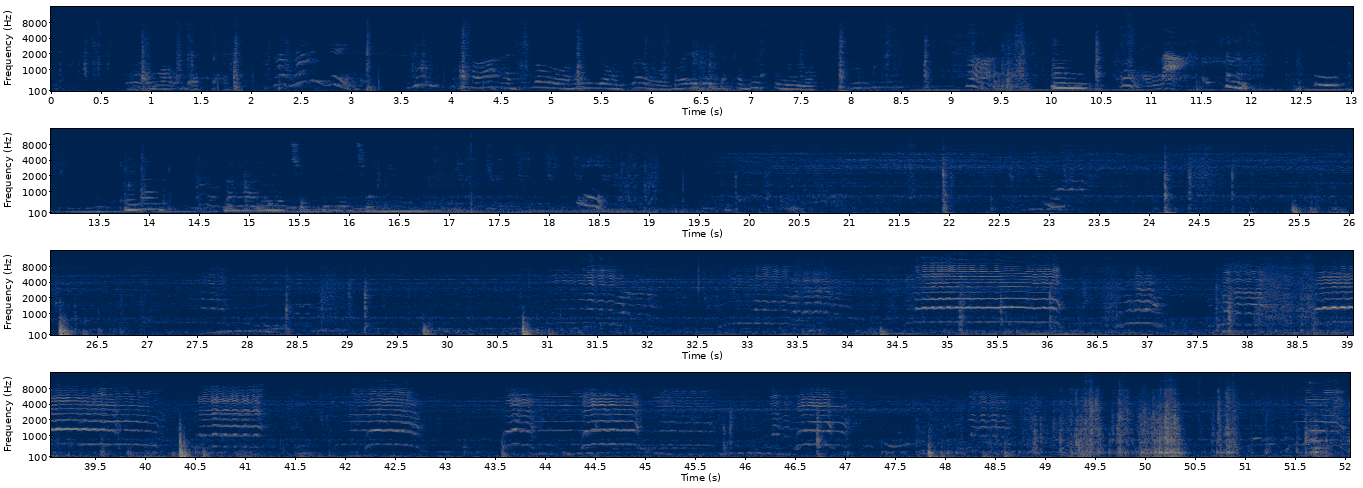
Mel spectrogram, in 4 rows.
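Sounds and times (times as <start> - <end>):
goats bleating: 31.1 - 32.2, 32.8 - 41.3, 42.0 - 42.8, 43.6 - 47.2, 48.2 - 48.8, 51.4 - 52.0.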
